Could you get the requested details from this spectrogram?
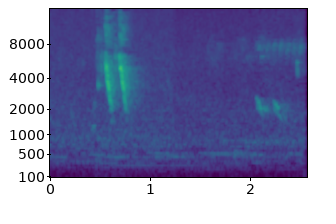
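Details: Young purple-collared oasis hummingbird whose purple feathers are just beginning to grow. It gives a pair of sharp, high chirps close together, then two fainter, thin downslurred notes. Faint background music runs underneath.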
